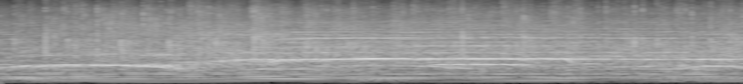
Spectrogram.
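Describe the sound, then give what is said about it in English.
A large crowd cheers and shouts continuously in praise of God during a sermon, a loud, sustained roar of voices with whoops layered over steady held musical tones, likely an organ or keyboard, throughout. “That's cute if you cheer for the Bears.”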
